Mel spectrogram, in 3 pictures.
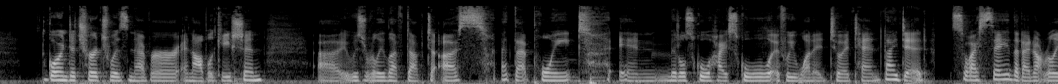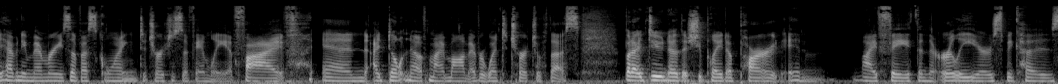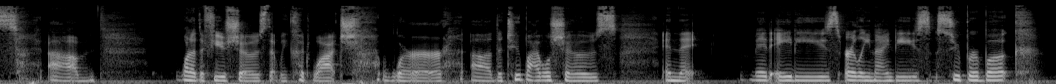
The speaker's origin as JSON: {"language": "English", "town": "Mount Crawford", "region": "Virginia", "country": "United States", "tie": "born or raised there", "said": "I mean, I grew up in Mount Crawford, but it wasn't a farm. We had a chicken coop, but no chickens, so we played in the chicken coop."}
